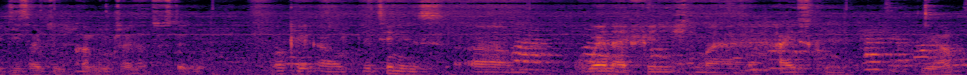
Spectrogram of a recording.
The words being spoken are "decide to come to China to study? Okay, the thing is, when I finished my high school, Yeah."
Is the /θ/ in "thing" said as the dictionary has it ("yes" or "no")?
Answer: no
